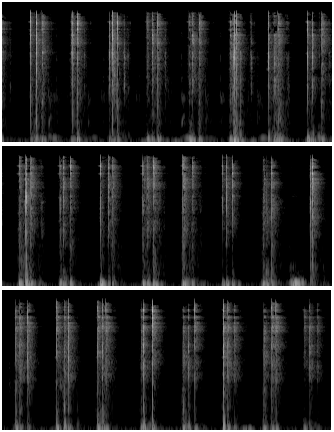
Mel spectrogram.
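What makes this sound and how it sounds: Long nails tap the top of a small hard plastic character head on a clear and black plastic stem, a figurine-topped pen toy held upright. About two dozen evenly spaced bursts of quick clicks sound across the clip, each a dry, bright flurry of a few taps that stops almost instantly with little low end.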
